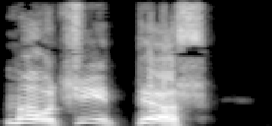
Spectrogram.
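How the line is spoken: Yelling. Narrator (Russian): тут же заорал третий

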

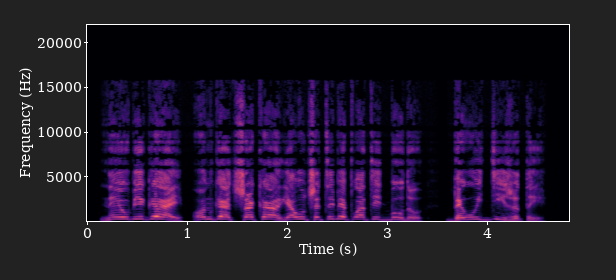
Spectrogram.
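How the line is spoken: Shouting after someone. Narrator (Russian): долго еще кричал что-то вдогонку

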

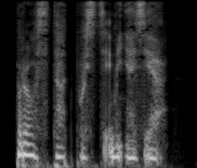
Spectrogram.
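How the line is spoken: Whisper. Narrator (Russian): прошептала Матер

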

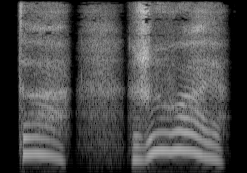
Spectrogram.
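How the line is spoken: Breathless, sobbing. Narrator (Russian): выдохнул Сёга и всхлипнул опять

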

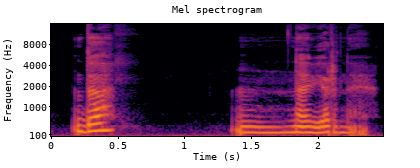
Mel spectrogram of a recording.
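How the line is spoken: Quiet reply. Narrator (Russian): тихо ответила я

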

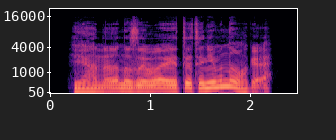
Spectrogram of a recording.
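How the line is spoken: Grumbled under breath, monster. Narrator (Russian): проворчал про себя монстр

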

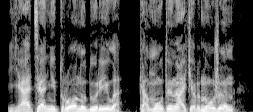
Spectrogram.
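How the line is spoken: Peaceable shout. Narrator (Russian): Миролюбиво крикнул Бучила

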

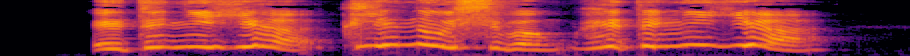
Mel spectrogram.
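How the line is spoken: Pleading. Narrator (Russian): Снова взмолился директор

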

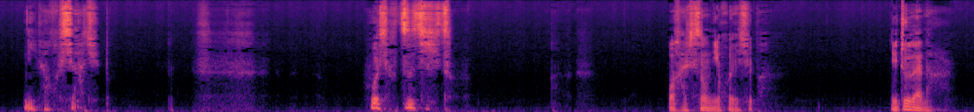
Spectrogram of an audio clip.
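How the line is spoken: Choked, sobbing. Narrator (Chinese): 悠悠哽咽着说

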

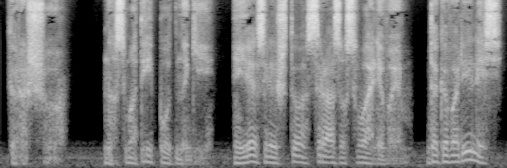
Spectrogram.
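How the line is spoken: Quiet. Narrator (Russian): Леша тихо сказал

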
